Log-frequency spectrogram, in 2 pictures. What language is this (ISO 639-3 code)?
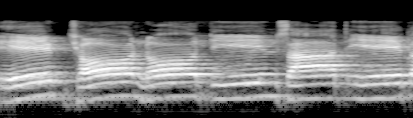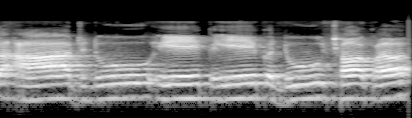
mai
